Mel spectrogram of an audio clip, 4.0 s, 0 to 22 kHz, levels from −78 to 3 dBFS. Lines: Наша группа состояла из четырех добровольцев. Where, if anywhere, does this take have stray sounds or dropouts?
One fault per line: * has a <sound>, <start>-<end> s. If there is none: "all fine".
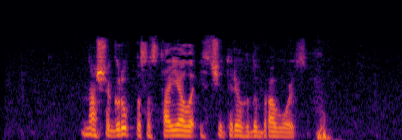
all fine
